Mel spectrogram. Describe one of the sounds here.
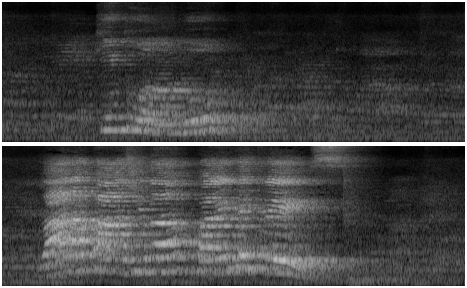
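A woman speaks aloud slowly and clearly close by.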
